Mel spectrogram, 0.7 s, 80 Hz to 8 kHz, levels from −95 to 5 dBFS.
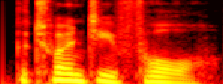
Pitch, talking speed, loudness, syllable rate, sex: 140 Hz, 240 wpm, -20 LUFS, 6.6 syllables/s, male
